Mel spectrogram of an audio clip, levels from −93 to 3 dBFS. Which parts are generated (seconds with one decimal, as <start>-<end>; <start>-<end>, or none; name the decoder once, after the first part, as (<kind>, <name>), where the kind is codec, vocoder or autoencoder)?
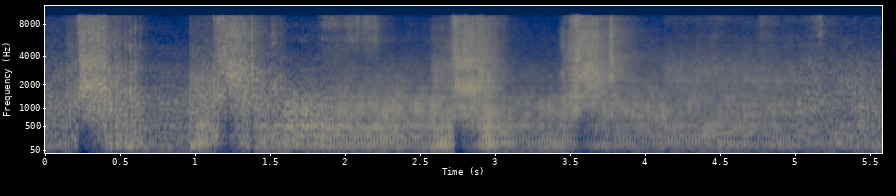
1.9-5.0 (vocoder, Vocos)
